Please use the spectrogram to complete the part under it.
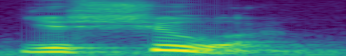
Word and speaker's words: Yeshua: In fact, the Greek name for Jesus comes from Jehovah Shua, or as the Jews pronounced it, Yehoshua, or they would shorten it to Yeshua.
